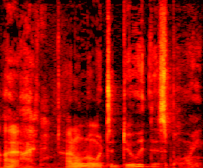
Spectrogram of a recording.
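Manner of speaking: breathy, hushed whisper. Real, not acted. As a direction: whisper it, embarrassed. Embarrassed on his own livestream.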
